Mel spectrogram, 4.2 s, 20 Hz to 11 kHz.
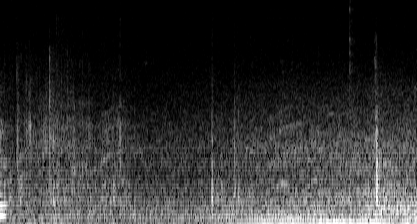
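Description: H&L 160A inverter welding machine being switched on with its MOSFETs removed: a few light clicks, then a low steady hum that sets in about two seconds in and grows louder as the machine comes up.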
